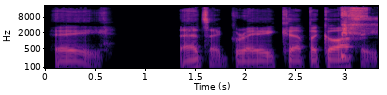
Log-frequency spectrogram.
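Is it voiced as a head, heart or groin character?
groin. It is voiced as a groin-centered character.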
